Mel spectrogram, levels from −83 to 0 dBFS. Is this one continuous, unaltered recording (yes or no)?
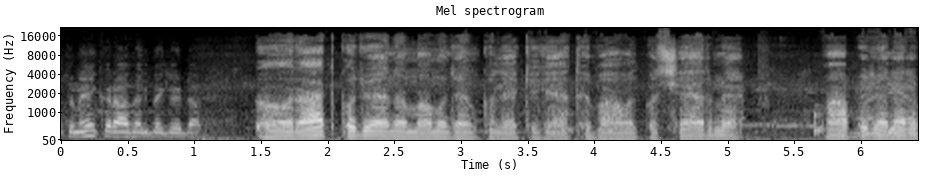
no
